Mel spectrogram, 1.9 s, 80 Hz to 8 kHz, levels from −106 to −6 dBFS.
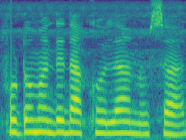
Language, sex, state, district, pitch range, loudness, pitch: Marathi, female, Maharashtra, Aurangabad, 215-250 Hz, -15 LUFS, 235 Hz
